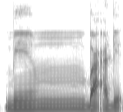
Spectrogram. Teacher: bacanya agak bindeng-bindeng samar-samar dikit, dan bibirnya jangan rapet. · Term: iklab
